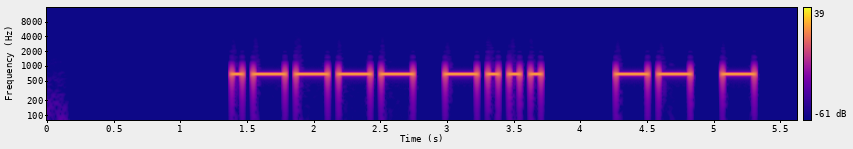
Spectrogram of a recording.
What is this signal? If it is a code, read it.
Morse code, heard as a keyed tone, about 15 wpm, 700 Hz. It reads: 1B MT
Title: Field Day Exchanges - 15wpm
